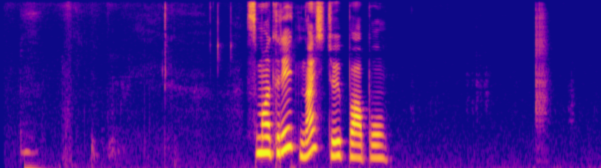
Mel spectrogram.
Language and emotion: Russian, neutral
